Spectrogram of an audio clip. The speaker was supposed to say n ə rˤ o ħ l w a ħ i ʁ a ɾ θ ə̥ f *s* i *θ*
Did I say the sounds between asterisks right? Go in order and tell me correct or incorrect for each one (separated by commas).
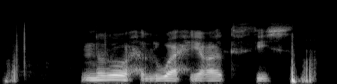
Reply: incorrect, incorrect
